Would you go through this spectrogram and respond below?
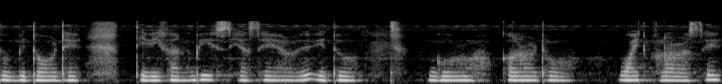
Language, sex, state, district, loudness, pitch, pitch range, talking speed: Nagamese, female, Nagaland, Dimapur, -20 LUFS, 195 Hz, 190-200 Hz, 125 wpm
